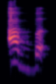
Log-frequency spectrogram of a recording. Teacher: और वेट part जो अंदर का होता है होठों का हिस्सा वहां से अदा होगा बा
